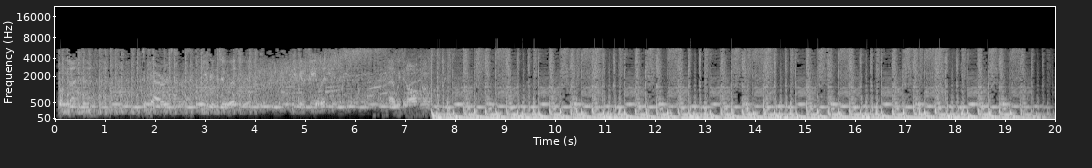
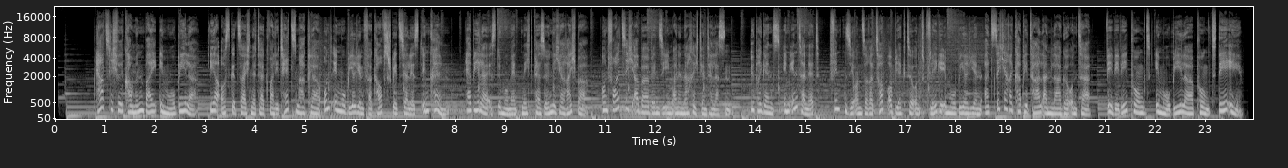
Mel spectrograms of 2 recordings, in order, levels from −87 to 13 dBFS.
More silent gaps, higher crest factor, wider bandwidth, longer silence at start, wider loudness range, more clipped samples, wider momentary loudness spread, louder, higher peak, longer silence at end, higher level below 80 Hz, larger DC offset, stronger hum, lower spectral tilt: neither; about the same, 10 dB vs 10 dB; second, 5.8 kHz vs over 20 kHz; about the same, 0.05 s vs 0.1 s; about the same, 2 LU vs 1 LU; neither; about the same, 4 LU vs 5 LU; first, -12 LUFS vs -17 LUFS; first, 0 dBFS vs -6 dBFS; second, 0 s vs 0.2 s; first, -14 dBFS vs -34 dBFS; neither; neither; first, -9 dB/octave vs -5 dB/octave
